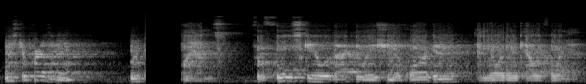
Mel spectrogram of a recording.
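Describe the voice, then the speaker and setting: A man's voice: fairly low pitch, expressive, fairly quick, noisy background, lightly acted. A man acting as a government official giving an urgent, formal crisis briefing in a horror drama. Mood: urgent, worried. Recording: very echoey room.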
